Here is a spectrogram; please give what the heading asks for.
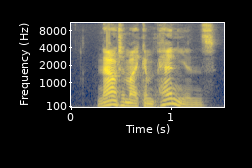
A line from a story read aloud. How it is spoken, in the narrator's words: cried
